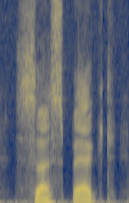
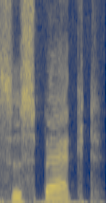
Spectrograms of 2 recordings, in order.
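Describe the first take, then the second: First: "suspect" said SUS-pekt, first syllable stressed; noun pronunciation. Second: "suspect" said suh-SPEKT, last syllable stressed; verb pronunciation. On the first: Teacher contrasting both meanings, SUS-pect as the noun. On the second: Teacher contrasting both meanings, sus-PECT as the verb. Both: Shown as a demonstration. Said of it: "the other pronunciation of the word".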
